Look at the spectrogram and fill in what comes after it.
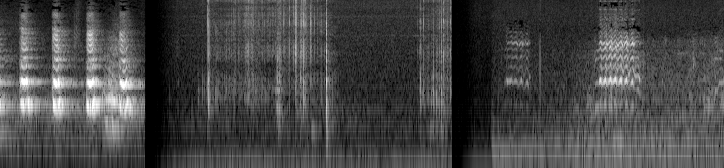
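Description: A sea lion barks six times in quick even succession, the loudest sound here. Faint crackling and rustling follow. Then a lamb gives a short wavering bleat about nine seconds in, over a low steady hum.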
